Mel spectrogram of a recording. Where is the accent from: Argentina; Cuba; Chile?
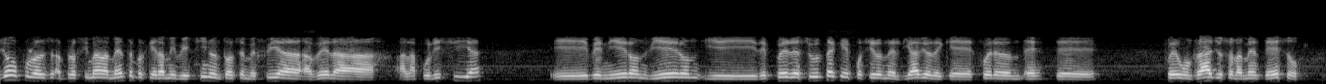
Argentina; Estanislao del Campo, Formosa; yo soy de Estanislao del Campo, de la comunidad de Juan Bautista Alberdi. de jurisdicción Estanislao de Campo, departamento Patiño, provincia de Formosa.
